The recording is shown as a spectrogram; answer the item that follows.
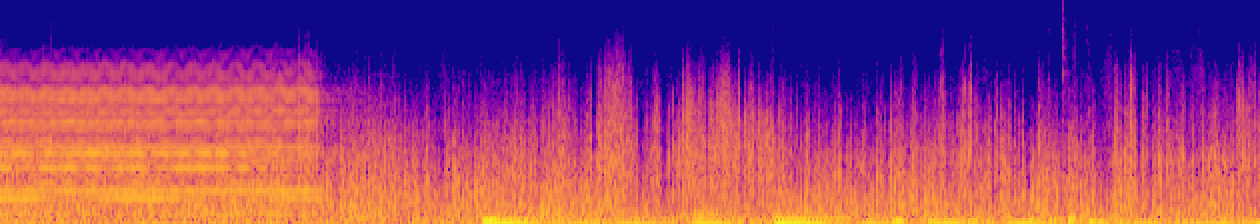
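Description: A held music chord cuts off about three seconds in. After that, wind buffets the microphone of a camera riding on an e-mountain bike, with irregular low rumbling gusts and rolling noise over rough asphalt.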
